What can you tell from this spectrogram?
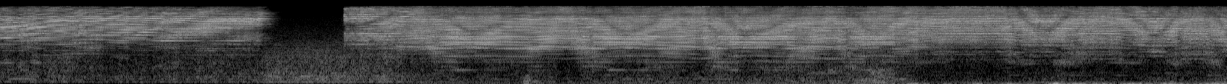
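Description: Steel knife blade ground against a bench grinder's spinning abrasive wheel: a steady, harsh high hiss of metal being ground, throwing sparks. It breaks off for under a second about three seconds in, then carries on.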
